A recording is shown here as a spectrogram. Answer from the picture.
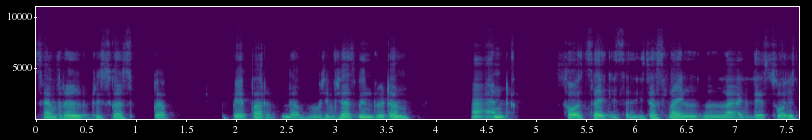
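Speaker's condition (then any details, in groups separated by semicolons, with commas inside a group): Stammering; stammer since very young age, at 16 blocked, stammered and spat during school assembly speech; adult, openly discloses stammer, expects to stammer during this conversation, asks listeners for patience; stammers less when more confident, stammers when nervous; repeated sounds, repeated words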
